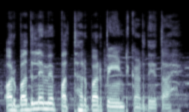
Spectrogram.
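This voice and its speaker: Male comic narrator over loud music. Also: medium pitch, animated, fairly quick. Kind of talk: comic cartoon recap narration.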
